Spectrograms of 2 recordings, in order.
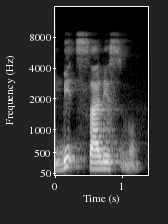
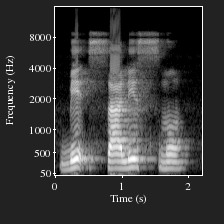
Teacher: Yaitu memindahkan harokat hamzah, ini yang berharokat ini hamzah i, kepada huruf sebelumnya menjadi bisalismu. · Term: naqal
